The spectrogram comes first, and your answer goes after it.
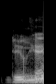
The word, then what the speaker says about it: Duquesne: Duquesne, am I pronouncing that right, Tibbs? Duquesne.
